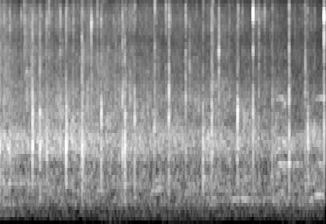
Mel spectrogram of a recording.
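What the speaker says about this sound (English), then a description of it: "can we motivate him with a huge dynamic round of applause?" Conference audience applauding as a speaker walks on stage, a steady dense patter of clapping from a large hall, fairly distant and even in level throughout.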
